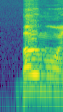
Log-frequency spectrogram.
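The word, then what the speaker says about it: Bowmore: So if we look at Beaumore, if you're in the know and you're from Islay, Beaumore is actually pronounced Beaumore. – Oh, right. – So you, it's like it's more hurried emphasis. Along a bit. So it's Beaumore, not Beaumore. It's Beaumore. And our friends up in Tain, Glenmorangie, is similar.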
